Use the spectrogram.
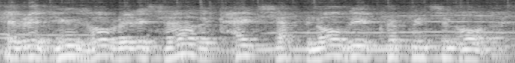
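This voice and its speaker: A man plays a brisk, obedient assistant in a 1930s radio play. The voice is fairly high and fast, on a crackly record heard echoing from afar. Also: steady tone, music in the background, close to an everyday voice. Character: brisk, dutiful male assistant reporting to superior. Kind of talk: 1930s radio drama acting. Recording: crackly 1930s record, echoey distant playback.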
